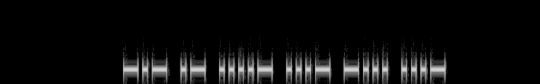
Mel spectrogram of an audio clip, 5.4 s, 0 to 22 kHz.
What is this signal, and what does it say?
Morse code, heard as a keyed tone, about 25 wpm, 700 Hz. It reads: KA4VBV
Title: USA Call Signs - 3x Character Spacing - 25wpm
